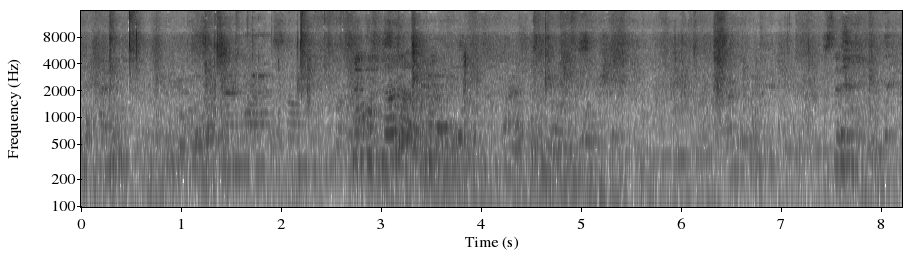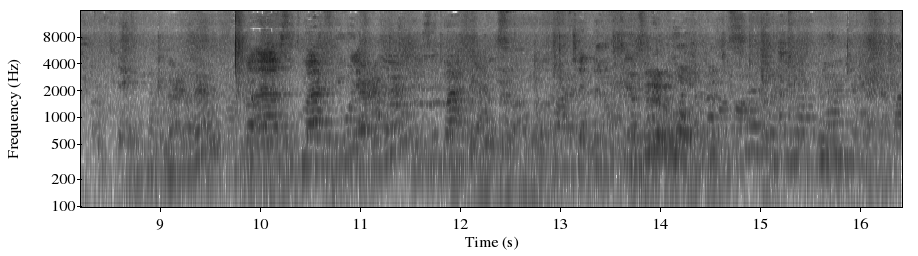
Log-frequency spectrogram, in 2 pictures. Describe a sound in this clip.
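Many boys chatter at once in a noisy room.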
